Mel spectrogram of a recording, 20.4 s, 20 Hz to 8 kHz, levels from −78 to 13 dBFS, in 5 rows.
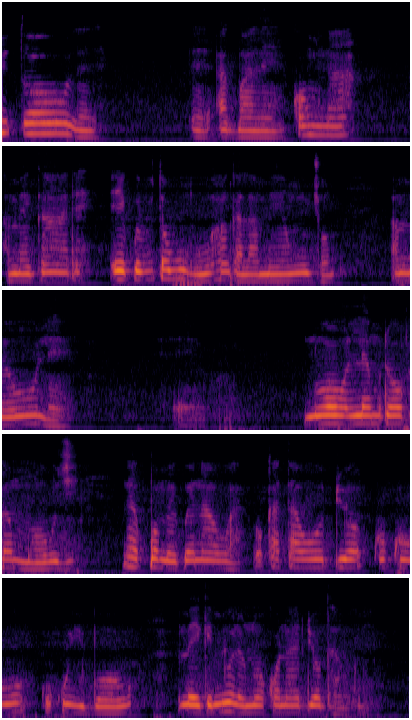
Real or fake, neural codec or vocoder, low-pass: real; none; 7.2 kHz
